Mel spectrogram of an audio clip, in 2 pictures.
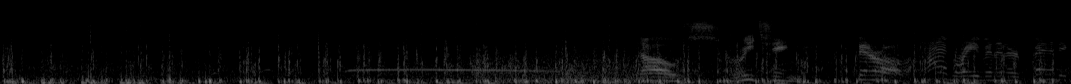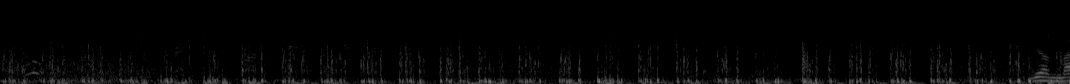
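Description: A horse's hooves gallop steadily on the ground.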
